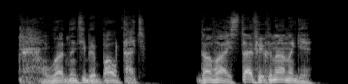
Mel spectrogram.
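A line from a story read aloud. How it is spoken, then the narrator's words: Snapping retort. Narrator (Russian): огрызнулся Леня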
